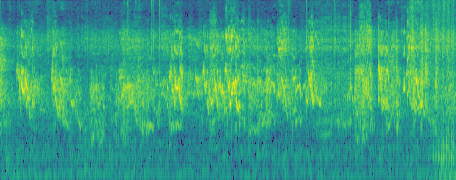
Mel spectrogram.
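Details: Budgerigars at play in their cage give a stream of scratchy chirps, twittering warbles and short squawks from several birds, ending with a soft low rustle.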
